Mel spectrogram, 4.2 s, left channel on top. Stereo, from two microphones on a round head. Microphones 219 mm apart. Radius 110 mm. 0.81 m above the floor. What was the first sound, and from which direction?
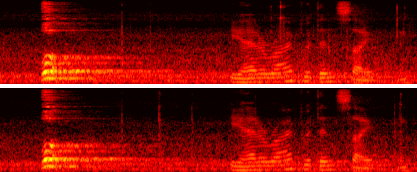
A shout, 10° left (ahead or behind).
